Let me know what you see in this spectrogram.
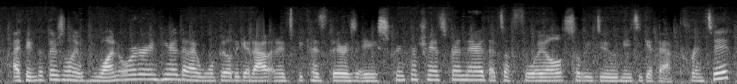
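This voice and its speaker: Over music in the background, a woman with a fairly low pitch talks at a very fast pace with hardly any pauses and ordinary pitch variation. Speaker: small business owner. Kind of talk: casual vlog talk to camera.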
